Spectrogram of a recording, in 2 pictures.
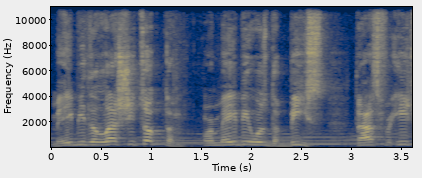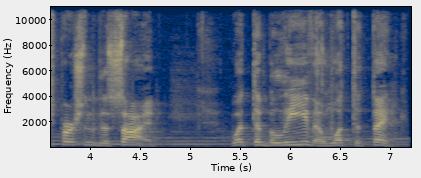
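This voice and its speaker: A gentle old village shopkeeper as a man reads him from a visual novel. He is hospitable and generous in manner. Music plays clearly behind him. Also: sits high, animated, moderate pace. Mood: musing. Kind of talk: visual novel dialogue read aloud. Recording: music under the voice.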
